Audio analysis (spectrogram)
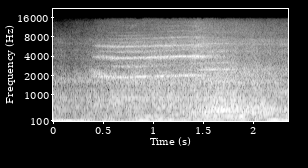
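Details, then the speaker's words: Kia Sorento 2.2 diesel (D4HB), high thin whistle rising with revs from a failing turbocharger; engine already diagnosed with a dead turbo (not its first), blamed on the second EGR valve feeding debris onto the compressor wheel, EGR being blanked off. "вот этот свист слушайте это то есть это свист уже очередной турбины"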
